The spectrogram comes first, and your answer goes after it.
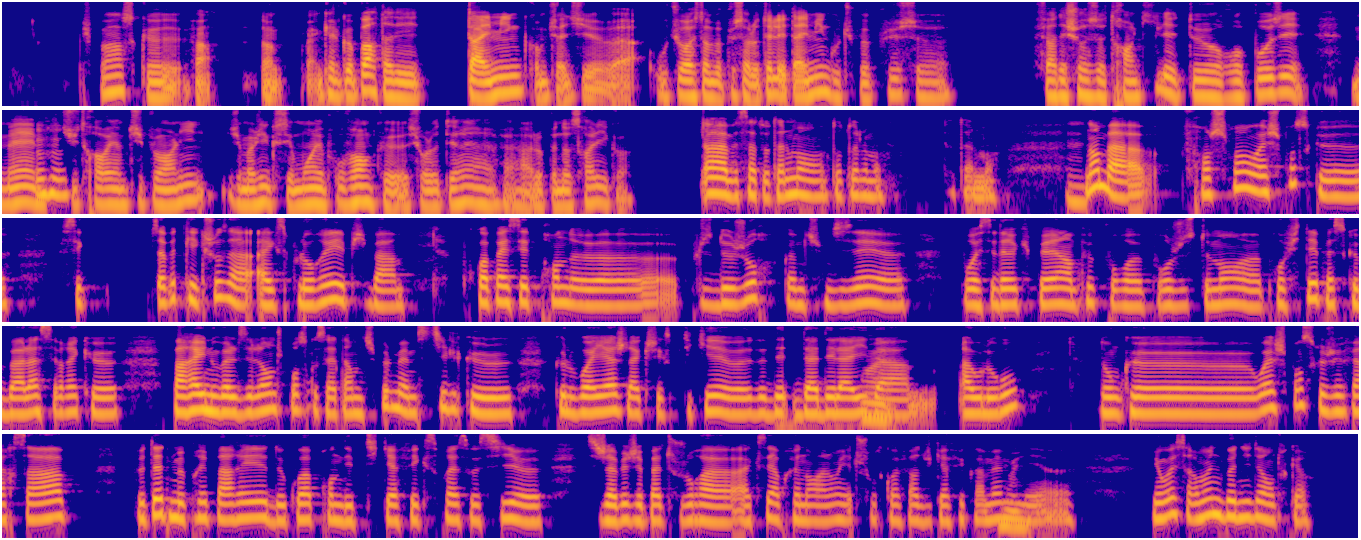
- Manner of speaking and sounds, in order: "totalement" said as "tontalement"; drawn out: "heu"
- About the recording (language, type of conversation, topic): French, advice, Comment éviter l’épuisement et rester en forme pendant un voyage ?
